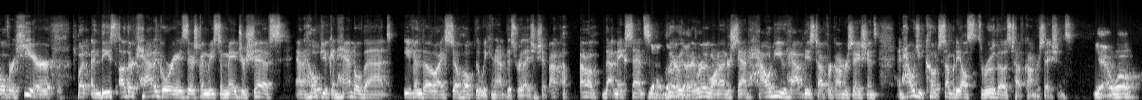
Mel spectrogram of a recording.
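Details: Adult man speaking; normal fluent speech.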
